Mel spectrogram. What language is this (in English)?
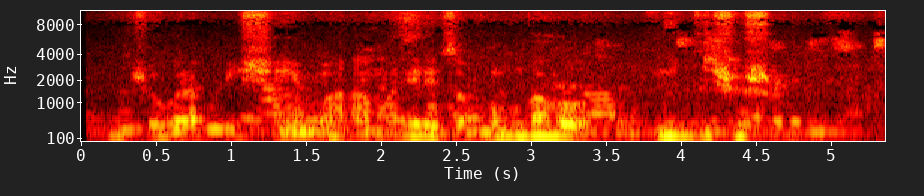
Kinyarwanda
